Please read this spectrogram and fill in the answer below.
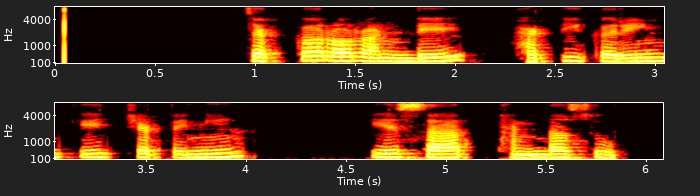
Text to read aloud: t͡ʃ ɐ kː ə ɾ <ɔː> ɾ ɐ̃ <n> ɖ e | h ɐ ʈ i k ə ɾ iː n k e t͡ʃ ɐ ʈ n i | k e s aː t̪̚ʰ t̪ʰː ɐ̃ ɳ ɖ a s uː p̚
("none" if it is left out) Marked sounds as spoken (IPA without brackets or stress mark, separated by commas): ɔː, ɳ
